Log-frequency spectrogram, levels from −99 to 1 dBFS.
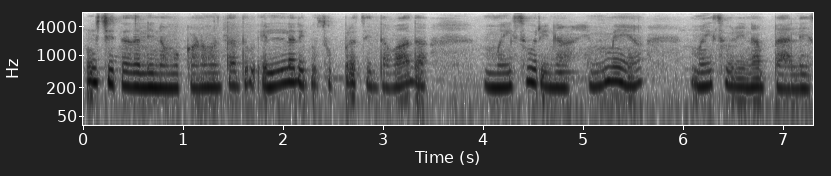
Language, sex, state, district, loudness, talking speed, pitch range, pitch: Kannada, female, Karnataka, Mysore, -15 LUFS, 90 wpm, 205-245 Hz, 215 Hz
